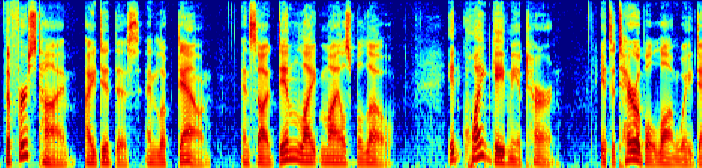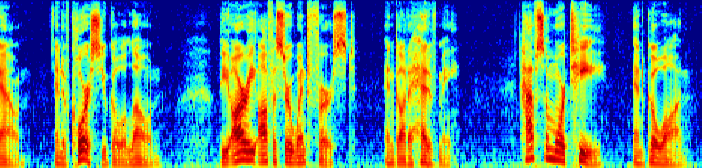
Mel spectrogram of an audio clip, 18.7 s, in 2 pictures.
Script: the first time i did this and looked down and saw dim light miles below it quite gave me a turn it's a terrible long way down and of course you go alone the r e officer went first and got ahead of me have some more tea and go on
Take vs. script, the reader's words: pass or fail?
pass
